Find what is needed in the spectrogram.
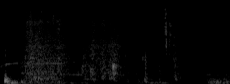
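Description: Faint rustling of cards and packaging being handled and put away, a short crinkly rustle at the start followed by a few light clicks and taps.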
